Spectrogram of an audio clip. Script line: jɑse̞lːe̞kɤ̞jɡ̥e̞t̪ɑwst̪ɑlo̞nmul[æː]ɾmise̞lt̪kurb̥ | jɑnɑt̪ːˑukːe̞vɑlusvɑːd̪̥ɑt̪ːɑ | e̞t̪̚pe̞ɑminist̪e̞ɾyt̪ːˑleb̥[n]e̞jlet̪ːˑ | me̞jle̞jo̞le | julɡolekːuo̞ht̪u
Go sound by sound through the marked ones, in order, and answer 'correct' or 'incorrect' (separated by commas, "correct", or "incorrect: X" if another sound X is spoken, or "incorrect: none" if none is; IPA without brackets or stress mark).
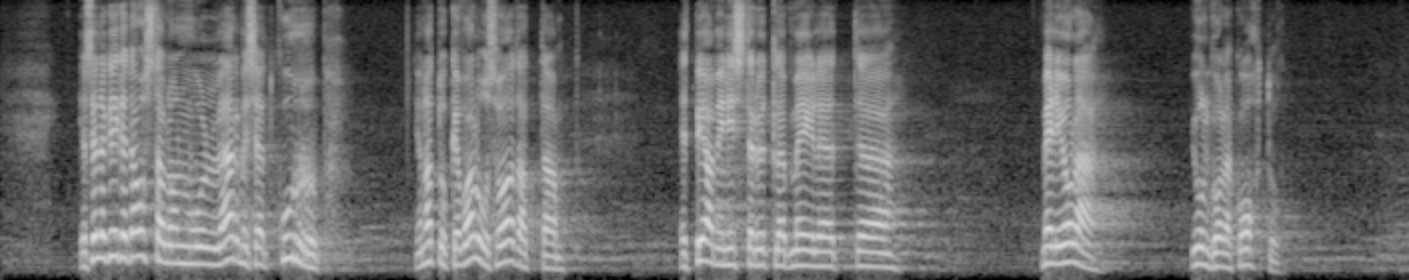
correct, incorrect: m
